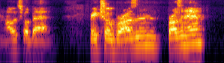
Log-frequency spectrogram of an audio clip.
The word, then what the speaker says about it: Brosnahan: Rachel Brosnahan. Brosnahan.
